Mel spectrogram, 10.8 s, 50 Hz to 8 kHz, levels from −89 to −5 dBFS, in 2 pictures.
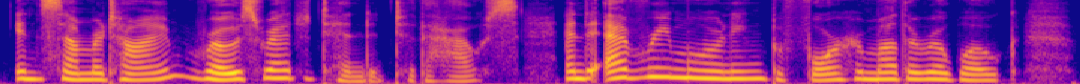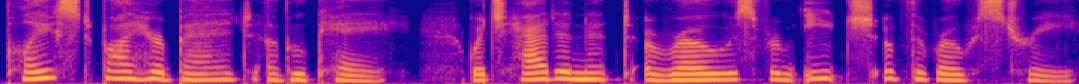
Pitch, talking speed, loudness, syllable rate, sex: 225 Hz, 190 wpm, -20 LUFS, 5.1 syllables/s, female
